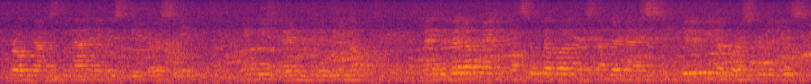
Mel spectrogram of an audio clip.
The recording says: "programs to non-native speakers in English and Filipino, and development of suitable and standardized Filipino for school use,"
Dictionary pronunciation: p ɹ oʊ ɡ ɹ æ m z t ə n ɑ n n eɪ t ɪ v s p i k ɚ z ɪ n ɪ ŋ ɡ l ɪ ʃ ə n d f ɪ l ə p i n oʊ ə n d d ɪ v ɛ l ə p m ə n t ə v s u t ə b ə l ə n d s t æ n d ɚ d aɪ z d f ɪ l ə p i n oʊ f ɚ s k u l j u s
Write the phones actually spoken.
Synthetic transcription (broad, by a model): p ɹ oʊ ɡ ɹ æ m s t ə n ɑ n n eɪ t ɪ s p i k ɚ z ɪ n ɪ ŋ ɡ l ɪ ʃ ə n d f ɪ l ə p i n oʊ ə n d d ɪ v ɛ l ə p m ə n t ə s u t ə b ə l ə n s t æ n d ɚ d aɪ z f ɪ l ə p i n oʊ p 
